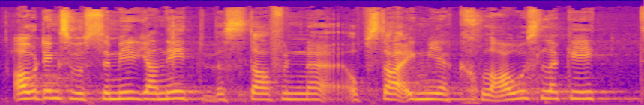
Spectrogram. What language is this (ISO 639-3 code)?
gsw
